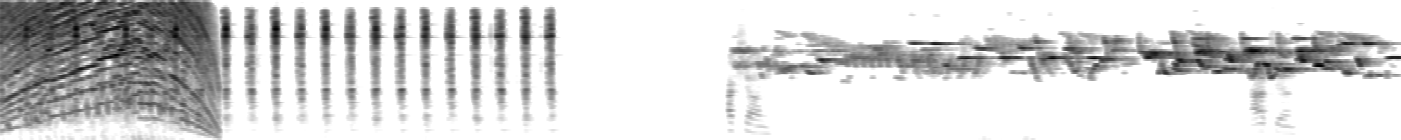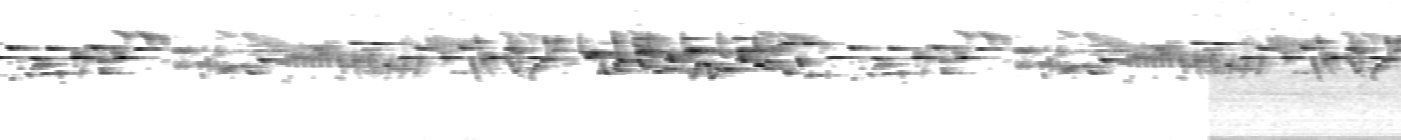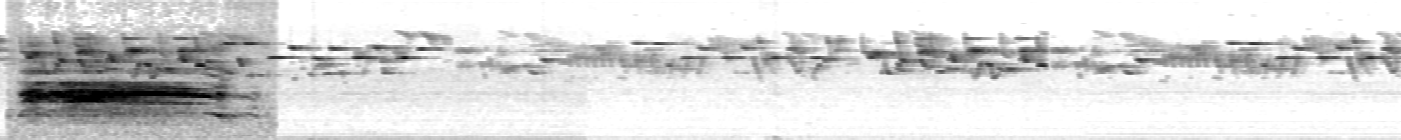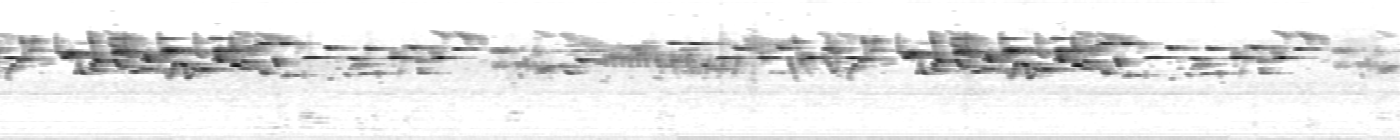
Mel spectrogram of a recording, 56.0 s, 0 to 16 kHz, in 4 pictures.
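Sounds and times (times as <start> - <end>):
small birds chirping: 0.0 - 5.6, 7.3 - 56.0
rooster crowing: 28.1 - 30.8.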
